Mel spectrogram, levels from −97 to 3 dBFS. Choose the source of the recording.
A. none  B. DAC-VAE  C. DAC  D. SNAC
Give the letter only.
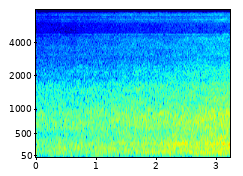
C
